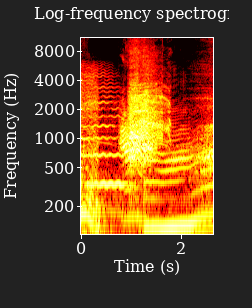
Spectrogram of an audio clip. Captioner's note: screaming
